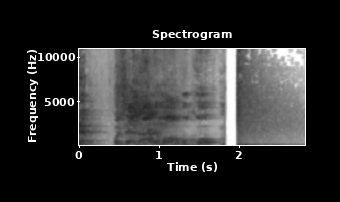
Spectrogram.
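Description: A man laughs loudly and heartily into a microphone.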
